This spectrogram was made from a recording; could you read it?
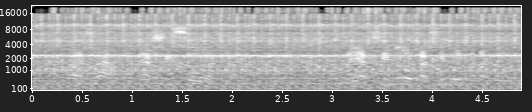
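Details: An MTZ-82 tractor diesel with a newly fitted TKR-6 turbo, first start on a frosty day, air intake and exhaust not yet finished. It holds a steady, even idle with a clear, constant high turbo whistle: healthy, smooth running.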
